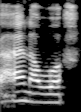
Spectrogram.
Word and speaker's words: hour: Okay, என்ன அப்படின்னா an honest manன்னு சொல்லுவாங்க, an hour அப்படின்னு சொல்லுவாங்க.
